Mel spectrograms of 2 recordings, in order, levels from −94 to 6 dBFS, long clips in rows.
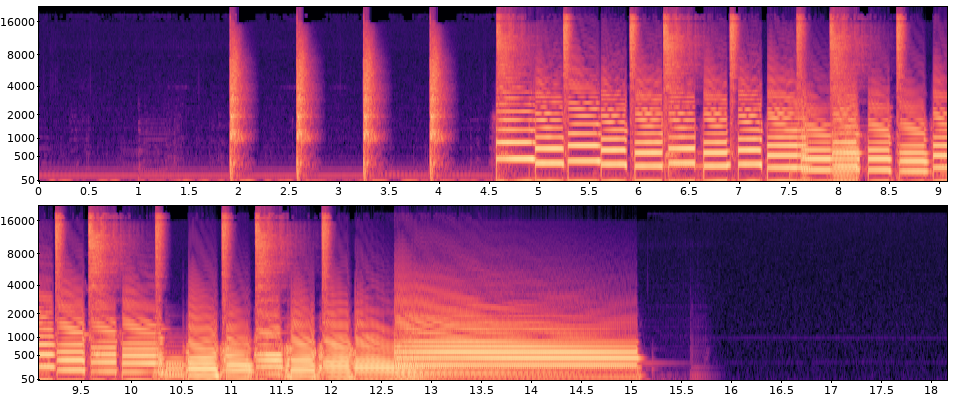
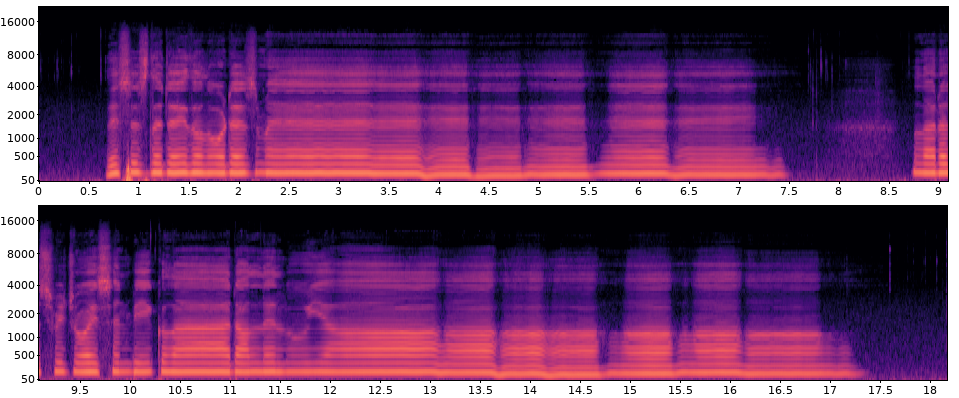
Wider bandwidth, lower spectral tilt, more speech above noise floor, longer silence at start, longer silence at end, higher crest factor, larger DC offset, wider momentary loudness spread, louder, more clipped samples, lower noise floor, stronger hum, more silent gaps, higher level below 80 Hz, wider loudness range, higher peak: first, over 20 kHz vs 12.5 kHz; second, -4 dB/octave vs -6.5 dB/octave; first, 57 dB vs 31 dB; second, 0 s vs 0.6 s; second, 0 s vs 0.85 s; second, 6 dB vs 16 dB; neither; about the same, 6 LU vs 7 LU; first, -4 LUFS vs -27 LUFS; first, 7% vs under 0.1%; first, -61 dBFS vs -57 dBFS; neither; neither; first, -30 dBFS vs -48 dBFS; first, 9 LU vs 5 LU; first, 0 dBFS vs -12 dBFS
